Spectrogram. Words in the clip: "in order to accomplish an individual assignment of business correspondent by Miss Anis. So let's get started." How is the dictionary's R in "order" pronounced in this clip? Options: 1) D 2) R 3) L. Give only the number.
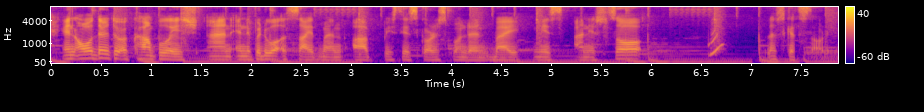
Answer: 2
